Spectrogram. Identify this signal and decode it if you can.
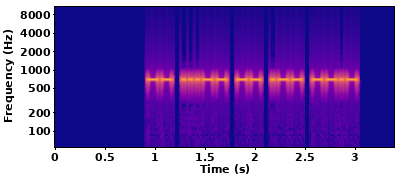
Morse code, heard as a keyed tone, about 36 wpm, 700 Hz. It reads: M3MWQ
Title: DXCC-100 Call Signs - 5 Characters - 35wpm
